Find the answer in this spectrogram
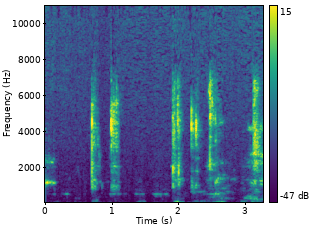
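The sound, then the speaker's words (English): Typing on a computer keyboard: irregular clusters of crisp keystrokes with short pauses between bursts, clicking along at a moderate pace. “drop it on there, type something on, so do some work. And you can actually have many people, let's just type it so we can see it, do some work.”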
